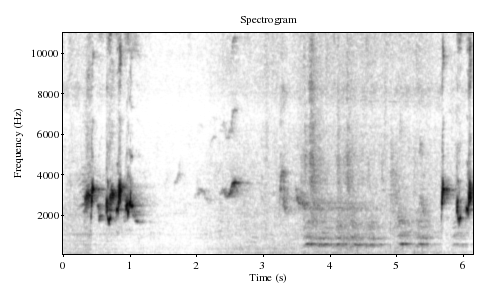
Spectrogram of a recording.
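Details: Red-whiskered bulbul in the morning, singing its fighting song for voice training: a loud burst of rich whistled notes opens, then quieter scattered notes and a murmur of lower tones before another sharp phrase.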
